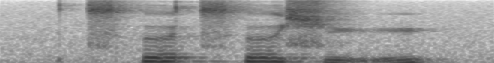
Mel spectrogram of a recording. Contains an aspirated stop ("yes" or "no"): yes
